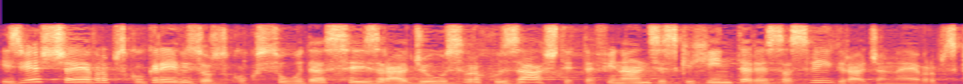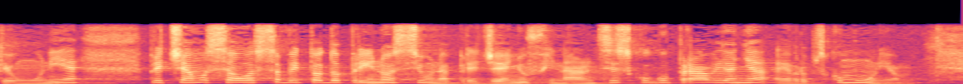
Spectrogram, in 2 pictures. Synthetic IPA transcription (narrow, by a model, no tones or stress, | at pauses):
izʋjeʃt͡ɕae̞ʋɾo̞psko̞ɡɾe̞ʋizo̞ɾsko̞ɡsuːd̪ase̞izɾad͡ʑujuusʋr̩xuzaːʃt̪it̪e̞finant̪ijskixint̪e̞ɾesasʋixɡɾad͡ʑanae̞ʋɾo̞pske̞uːnije̞pɾit͡ʃe̞muse̞o̞so̞bit̪o̞d̪o̞pɾino̞siunapɾe̞d͡ʑe̞ːɲufinant̪sijsko̞ɡupɾaːʋʎaɲaʔe̞ʋɾo̞psko̞muːnijo̞m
